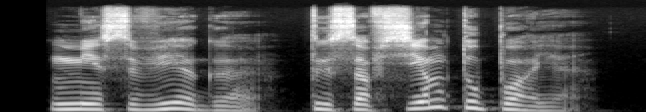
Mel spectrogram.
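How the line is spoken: Growl. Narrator (Russian): прорычал он

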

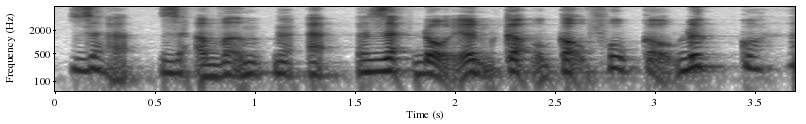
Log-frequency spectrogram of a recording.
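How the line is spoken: Tearful, whimpering. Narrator (Vietnamese): Bà Thu mếu máo

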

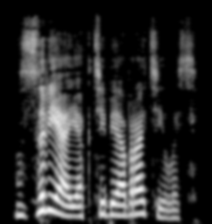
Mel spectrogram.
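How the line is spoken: Defensive snap. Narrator (Russian): огрызнулась Мелисента, не желая признавать его правоту

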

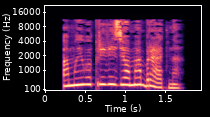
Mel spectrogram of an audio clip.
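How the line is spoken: Joyful. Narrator (Russian): радостно сообщила Алена

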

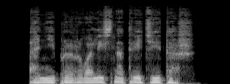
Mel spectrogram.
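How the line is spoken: Quiet report. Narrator (Russian): негромко доложил вернувшийся телохранитель

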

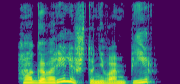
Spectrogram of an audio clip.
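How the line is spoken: Ironic snort. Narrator (Russian): хмыкнула иронично

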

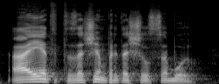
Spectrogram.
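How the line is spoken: Stern question. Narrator (Russian): спросила она, строго

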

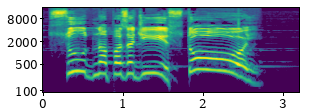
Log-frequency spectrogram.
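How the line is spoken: Shouted. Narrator (Russian): кричал он

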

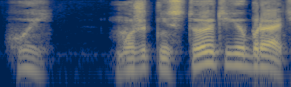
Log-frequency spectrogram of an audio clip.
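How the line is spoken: Frightened whisper. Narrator (Russian): испуганно прошептала Поля

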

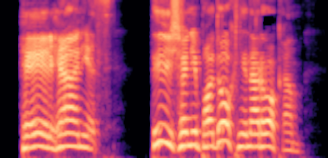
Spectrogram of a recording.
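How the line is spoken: Booming nasty voice. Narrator (Russian): прогремел противный голос Барка

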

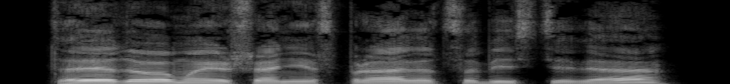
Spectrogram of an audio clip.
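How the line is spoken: Sarcastic drawl, rider. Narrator (Russian): язвительно протянул всадник

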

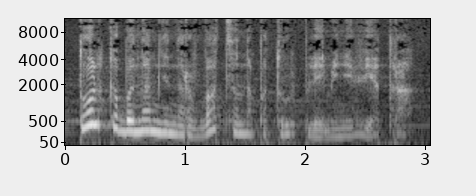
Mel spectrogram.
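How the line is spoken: Hiss. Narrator (Russian): прошипел Огнегрив

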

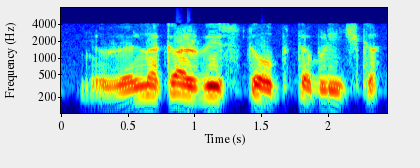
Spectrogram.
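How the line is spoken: Plain. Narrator (Russian): спросил капитан

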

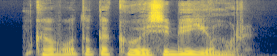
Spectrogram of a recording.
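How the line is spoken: Grumble. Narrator (Russian): буркнул Ленард в стылый воздух

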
